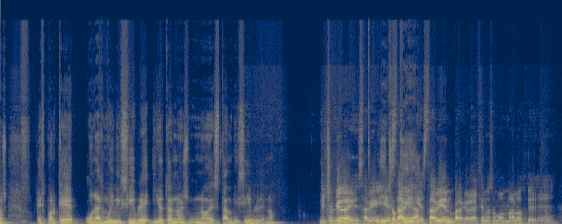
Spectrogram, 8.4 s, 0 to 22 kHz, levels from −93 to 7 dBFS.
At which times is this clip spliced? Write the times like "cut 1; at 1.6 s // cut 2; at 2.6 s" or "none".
none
